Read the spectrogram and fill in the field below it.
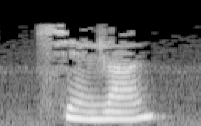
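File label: "显然", Mandarin Chinese; hsk; chinese-flashcards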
